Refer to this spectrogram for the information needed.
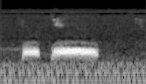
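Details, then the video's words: Spotted dove, a new decoy, calling wild doves: a short coo followed by a longer, deep, hollow one, loud and close. "លលកថ្មីមែន តែធ្វើហៅព្រៃដូចធ្នាក់ចាស់"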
